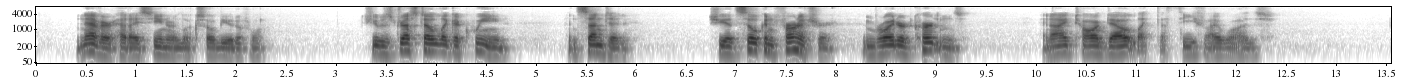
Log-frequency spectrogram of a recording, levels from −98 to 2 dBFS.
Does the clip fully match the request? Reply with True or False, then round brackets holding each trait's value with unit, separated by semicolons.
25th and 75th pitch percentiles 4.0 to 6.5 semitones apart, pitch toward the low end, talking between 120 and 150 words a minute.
True (4.3 semitones; 110 Hz; 140 wpm)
